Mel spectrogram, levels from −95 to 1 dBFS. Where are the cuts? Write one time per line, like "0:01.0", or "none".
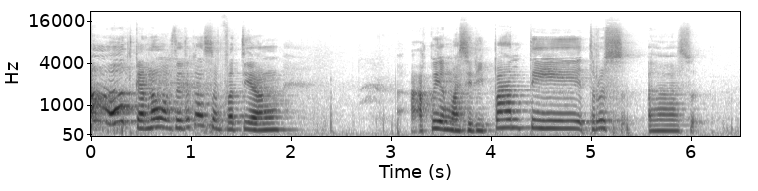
none

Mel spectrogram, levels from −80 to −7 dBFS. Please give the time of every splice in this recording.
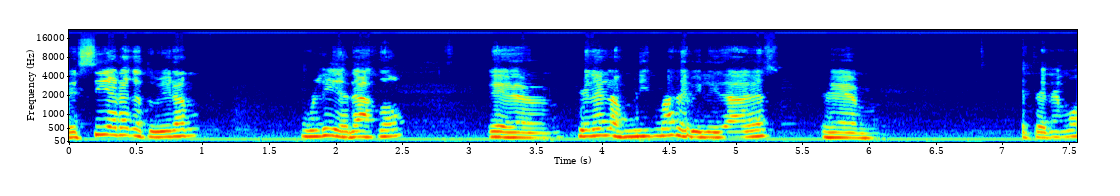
none

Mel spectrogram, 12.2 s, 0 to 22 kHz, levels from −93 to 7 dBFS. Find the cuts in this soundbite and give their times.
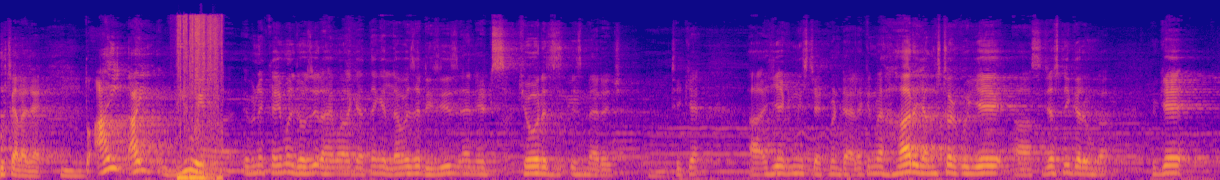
0:02.1

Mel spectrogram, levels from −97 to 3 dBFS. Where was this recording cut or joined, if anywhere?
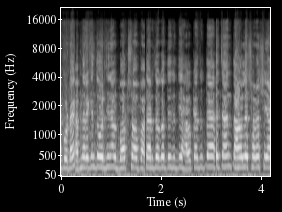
0:01.7

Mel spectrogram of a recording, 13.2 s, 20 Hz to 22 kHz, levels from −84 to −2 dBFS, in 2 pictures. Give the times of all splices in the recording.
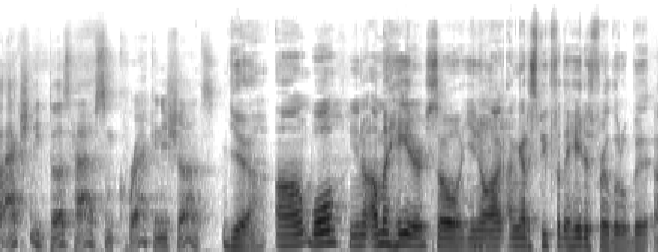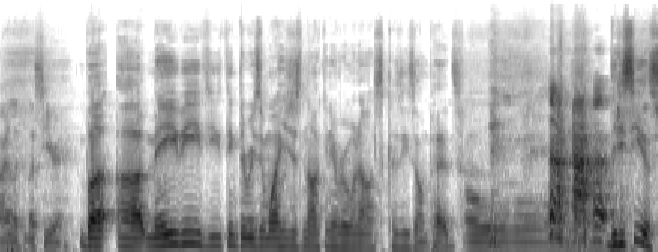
none

